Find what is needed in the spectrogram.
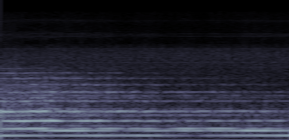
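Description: A deep, bell-like musical tone that starts suddenly and rings on, several steady pitches held together, beginning to fade near the end.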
